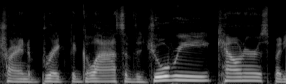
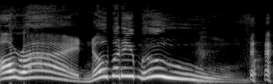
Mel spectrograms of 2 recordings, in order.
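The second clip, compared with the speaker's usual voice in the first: high, very loud booming announcer yell, very slow, drawn out; 12 semitones higher, 9 dB louder than usual. Recapping a movie, voicing robbers barging into a shop, in a wrestling announcer voice. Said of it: "Almost like in a wrestling announcer voice".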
